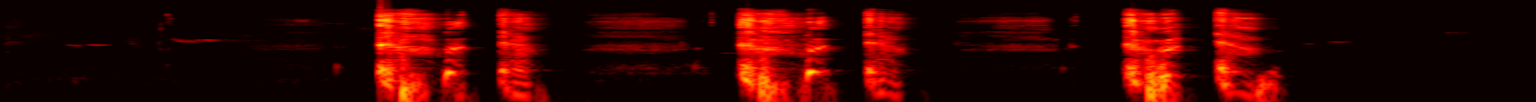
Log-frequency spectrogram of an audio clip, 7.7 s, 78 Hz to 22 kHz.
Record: {"three_cough_length": "7.7 s", "three_cough_amplitude": 32766, "three_cough_signal_mean_std_ratio": 0.3, "survey_phase": "alpha (2021-03-01 to 2021-08-12)", "age": "18-44", "gender": "Female", "wearing_mask": "No", "symptom_none": true, "smoker_status": "Current smoker (11 or more cigarettes per day)", "respiratory_condition_asthma": false, "respiratory_condition_other": false, "recruitment_source": "REACT", "submission_delay": "2 days", "covid_test_result": "Negative", "covid_test_method": "RT-qPCR"}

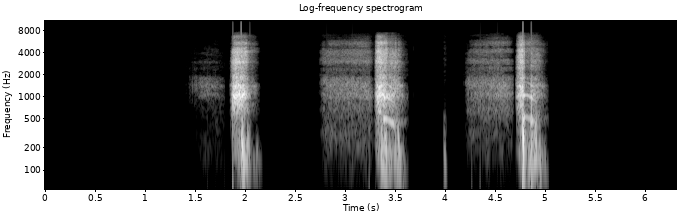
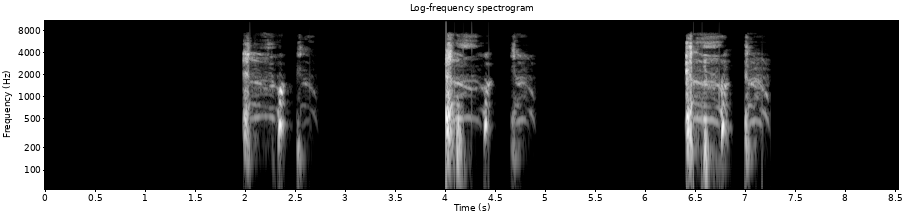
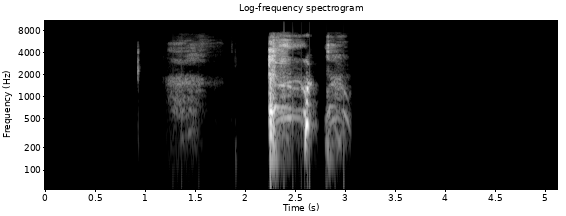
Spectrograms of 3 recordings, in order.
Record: {"exhalation_length": "6.3 s", "exhalation_amplitude": 32768, "exhalation_signal_mean_std_ratio": 0.24, "three_cough_length": "8.5 s", "three_cough_amplitude": 30092, "three_cough_signal_mean_std_ratio": 0.2, "cough_length": "5.1 s", "cough_amplitude": 28478, "cough_signal_mean_std_ratio": 0.17, "survey_phase": "beta (2021-08-13 to 2022-03-07)", "age": "18-44", "gender": "Female", "wearing_mask": "No", "symptom_none": true, "smoker_status": "Ex-smoker", "respiratory_condition_asthma": false, "respiratory_condition_other": false, "recruitment_source": "REACT", "submission_delay": "2 days", "covid_test_result": "Negative", "covid_test_method": "RT-qPCR"}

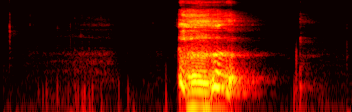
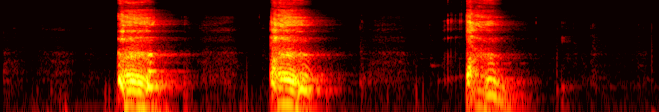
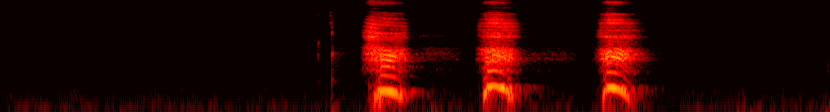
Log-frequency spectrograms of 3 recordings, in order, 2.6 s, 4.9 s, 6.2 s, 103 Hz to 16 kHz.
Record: {"cough_length": "2.6 s", "cough_amplitude": 15529, "cough_signal_mean_std_ratio": 0.34, "three_cough_length": "4.9 s", "three_cough_amplitude": 18132, "three_cough_signal_mean_std_ratio": 0.33, "exhalation_length": "6.2 s", "exhalation_amplitude": 2470, "exhalation_signal_mean_std_ratio": 0.31, "survey_phase": "beta (2021-08-13 to 2022-03-07)", "age": "45-64", "gender": "Female", "wearing_mask": "No", "symptom_new_continuous_cough": true, "symptom_runny_or_blocked_nose": true, "symptom_shortness_of_breath": true, "symptom_sore_throat": true, "symptom_fatigue": true, "symptom_onset": "5 days", "smoker_status": "Never smoked", "respiratory_condition_asthma": false, "respiratory_condition_other": false, "recruitment_source": "Test and Trace", "submission_delay": "2 days", "covid_test_result": "Positive", "covid_test_method": "RT-qPCR", "covid_ct_value": 25.1, "covid_ct_gene": "ORF1ab gene"}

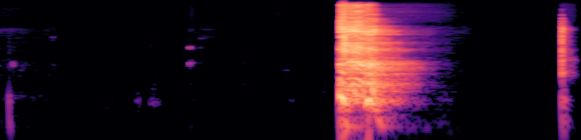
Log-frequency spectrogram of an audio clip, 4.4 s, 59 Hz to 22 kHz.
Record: {"cough_length": "4.4 s", "cough_amplitude": 32171, "cough_signal_mean_std_ratio": 0.23, "survey_phase": "alpha (2021-03-01 to 2021-08-12)", "age": "45-64", "gender": "Female", "wearing_mask": "No", "symptom_none": true, "smoker_status": "Never smoked", "respiratory_condition_asthma": false, "respiratory_condition_other": false, "recruitment_source": "REACT", "submission_delay": "3 days", "covid_test_result": "Negative", "covid_test_method": "RT-qPCR"}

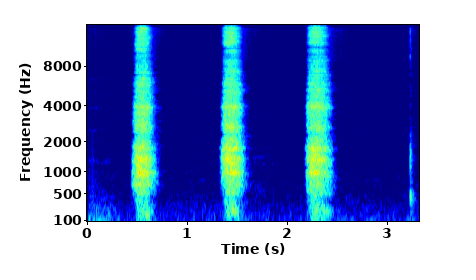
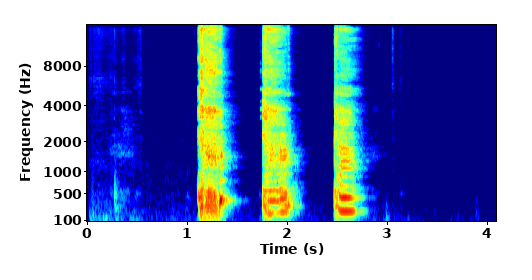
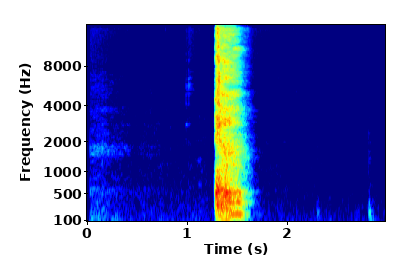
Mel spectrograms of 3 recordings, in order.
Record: {"exhalation_length": "3.3 s", "exhalation_amplitude": 2637, "exhalation_signal_mean_std_ratio": 0.34, "three_cough_length": "4.1 s", "three_cough_amplitude": 32768, "three_cough_signal_mean_std_ratio": 0.33, "cough_length": "3.0 s", "cough_amplitude": 32766, "cough_signal_mean_std_ratio": 0.22, "survey_phase": "beta (2021-08-13 to 2022-03-07)", "age": "18-44", "gender": "Female", "wearing_mask": "No", "symptom_cough_any": true, "symptom_runny_or_blocked_nose": true, "symptom_sore_throat": true, "symptom_fatigue": true, "symptom_headache": true, "symptom_onset": "2 days", "smoker_status": "Ex-smoker", "respiratory_condition_asthma": false, "respiratory_condition_other": false, "recruitment_source": "Test and Trace", "submission_delay": "1 day", "covid_test_result": "Positive", "covid_test_method": "RT-qPCR", "covid_ct_value": 20.1, "covid_ct_gene": "ORF1ab gene"}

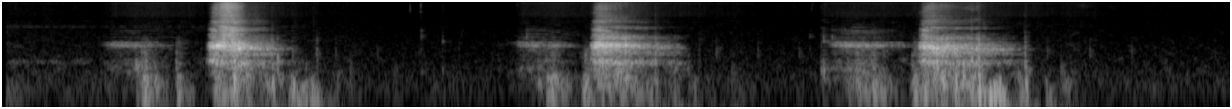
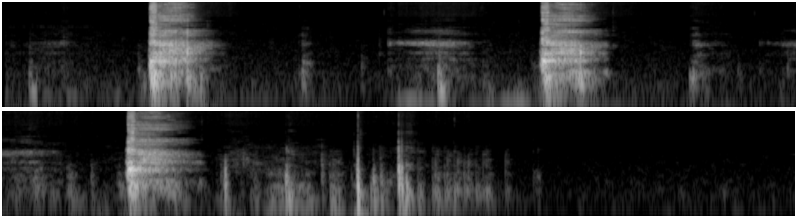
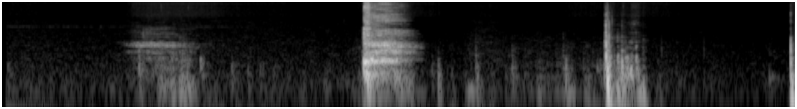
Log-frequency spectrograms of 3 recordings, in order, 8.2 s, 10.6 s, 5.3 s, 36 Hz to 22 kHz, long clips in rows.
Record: {"exhalation_length": "8.2 s", "exhalation_amplitude": 32768, "exhalation_signal_mean_std_ratio": 0.31, "three_cough_length": "10.6 s", "three_cough_amplitude": 32768, "three_cough_signal_mean_std_ratio": 0.23, "cough_length": "5.3 s", "cough_amplitude": 32768, "cough_signal_mean_std_ratio": 0.21, "survey_phase": "alpha (2021-03-01 to 2021-08-12)", "age": "65+", "gender": "Female", "wearing_mask": "No", "symptom_none": true, "smoker_status": "Never smoked", "respiratory_condition_asthma": false, "respiratory_condition_other": true, "recruitment_source": "REACT", "submission_delay": "2 days", "covid_test_result": "Negative", "covid_test_method": "RT-qPCR"}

